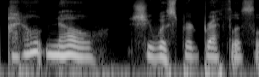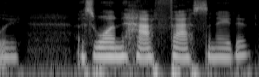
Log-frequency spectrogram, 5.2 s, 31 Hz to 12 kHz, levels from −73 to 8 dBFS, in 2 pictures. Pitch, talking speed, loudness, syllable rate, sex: 155 Hz, 115 wpm, -22 LUFS, 4.2 syllables/s, female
